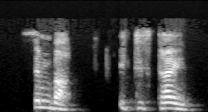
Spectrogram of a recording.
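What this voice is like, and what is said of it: Amateur put-on accent. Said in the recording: “I'm working on my accents. They're not good yet, but they're gonna get better.”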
